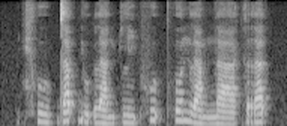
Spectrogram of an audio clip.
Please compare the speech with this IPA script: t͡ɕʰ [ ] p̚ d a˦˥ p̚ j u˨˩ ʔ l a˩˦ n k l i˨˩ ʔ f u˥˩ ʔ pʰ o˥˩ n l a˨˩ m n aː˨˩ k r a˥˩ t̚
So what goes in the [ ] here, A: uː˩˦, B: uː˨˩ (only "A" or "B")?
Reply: B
